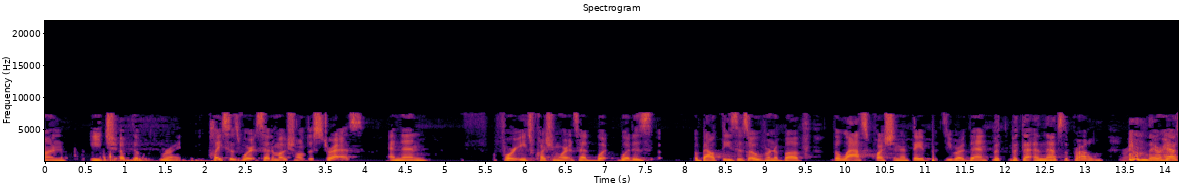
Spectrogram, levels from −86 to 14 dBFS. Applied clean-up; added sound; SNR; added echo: classical method spectral subtraction.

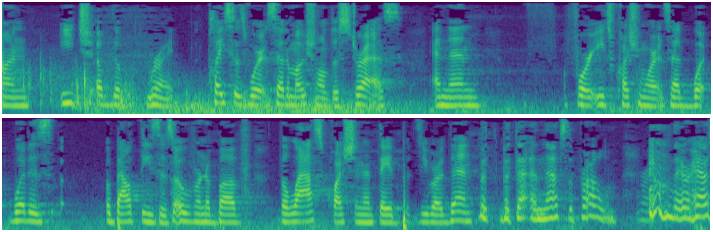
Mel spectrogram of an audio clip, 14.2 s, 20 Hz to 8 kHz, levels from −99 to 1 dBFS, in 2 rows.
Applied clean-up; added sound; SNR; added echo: none; Thunder; 11 dB; none.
